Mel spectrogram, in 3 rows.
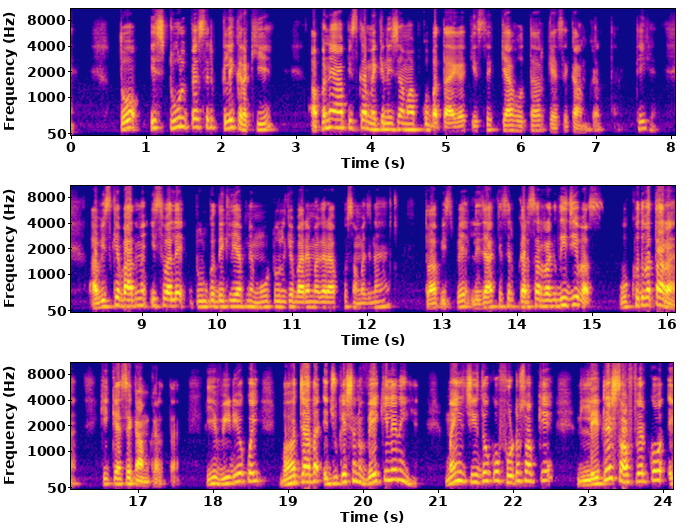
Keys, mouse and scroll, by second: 12.2 click.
